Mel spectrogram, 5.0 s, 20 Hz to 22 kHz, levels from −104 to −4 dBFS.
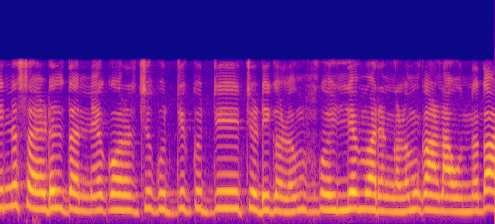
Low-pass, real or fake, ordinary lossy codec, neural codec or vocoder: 7.2 kHz; real; none; none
